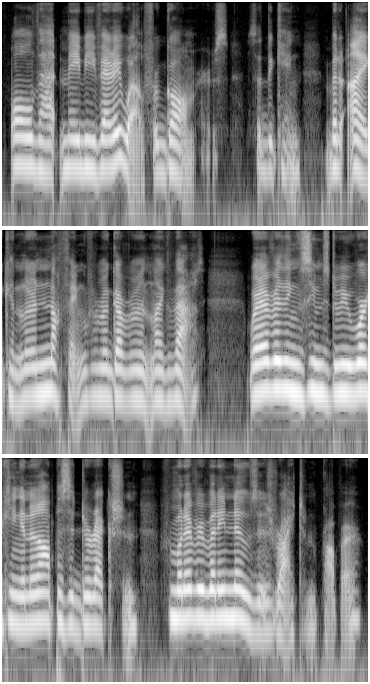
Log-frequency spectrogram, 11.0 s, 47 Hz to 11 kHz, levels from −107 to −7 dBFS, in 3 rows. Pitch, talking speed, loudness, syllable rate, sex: 190 Hz, 220 wpm, -18 LUFS, 6.1 syllables/s, female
